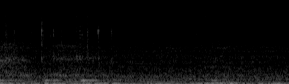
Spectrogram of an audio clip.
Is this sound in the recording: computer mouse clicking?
yes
